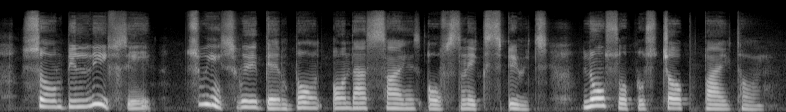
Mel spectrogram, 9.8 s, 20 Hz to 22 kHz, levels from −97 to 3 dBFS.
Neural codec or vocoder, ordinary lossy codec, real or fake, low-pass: codec, 32 kHz, 1.9 kbps, SNAC; none; fake; 14.4 kHz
